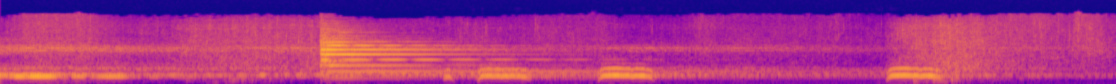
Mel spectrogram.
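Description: A sustained choral chord dies away, then a church bell is struck once about two seconds in and rings on, slowly fading. Over the bell, an owl hoots several times, each hoot rising and falling in pitch.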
